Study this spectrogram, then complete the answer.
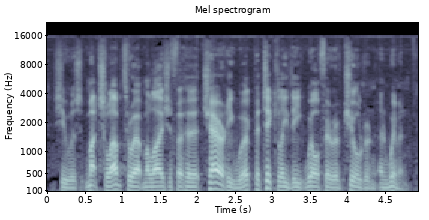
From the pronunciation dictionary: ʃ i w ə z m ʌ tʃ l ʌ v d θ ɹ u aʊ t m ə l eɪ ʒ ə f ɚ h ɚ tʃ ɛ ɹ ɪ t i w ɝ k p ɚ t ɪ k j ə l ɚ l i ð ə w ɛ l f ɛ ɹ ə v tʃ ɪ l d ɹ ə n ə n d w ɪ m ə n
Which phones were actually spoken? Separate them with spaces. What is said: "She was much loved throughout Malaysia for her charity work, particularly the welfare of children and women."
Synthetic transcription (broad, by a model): ʃ i w ə z m ʌ tʃ l ʌ v d θ ɹ u aʊ t m ə l eɪ ʒ ə f ɚ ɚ tʃ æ ɹ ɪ t i w ɝ k p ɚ t ɪ k j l l i ð ə w ɛ l f ɛ ɹ ə v tʃ ɪ l d ɹ ə n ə n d w ɪ m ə n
